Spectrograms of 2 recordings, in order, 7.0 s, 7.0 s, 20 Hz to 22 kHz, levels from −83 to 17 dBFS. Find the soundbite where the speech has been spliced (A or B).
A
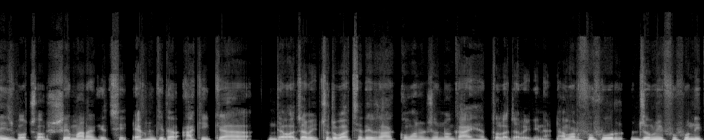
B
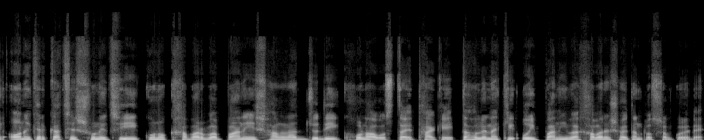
A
